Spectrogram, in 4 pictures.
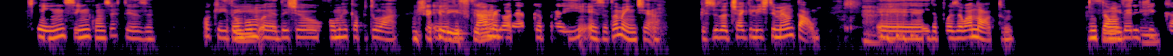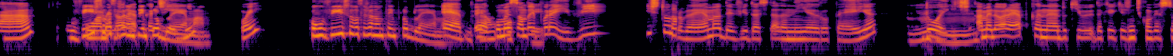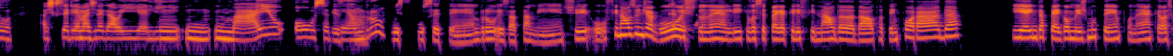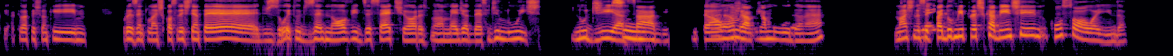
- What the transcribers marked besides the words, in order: chuckle; other background noise; tapping; unintelligible speech
- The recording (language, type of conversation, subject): Portuguese, advice, Como posso organizar melhor a logística das minhas férias e deslocamentos?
